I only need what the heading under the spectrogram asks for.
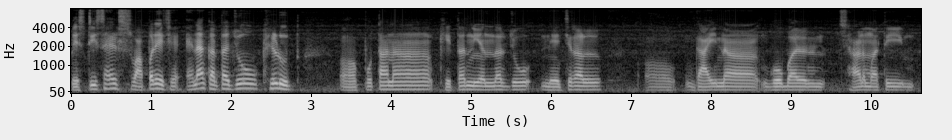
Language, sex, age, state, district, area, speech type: Gujarati, male, 18-30, Gujarat, Narmada, rural, spontaneous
